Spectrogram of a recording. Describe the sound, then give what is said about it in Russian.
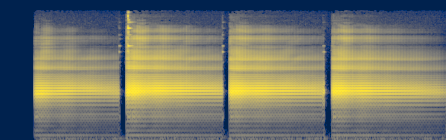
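A jaw harp, pressed to the teeth with its tongue plucked, twangs four times in a steady rhythm, each pluck a loud, buzzy drone on one fixed pitch with bright overtones that sustains and slowly fades before the next. No voices. “Когда вы играете на варгане, вот вы сейчас дергали за язычок, он выдает звук одной высоты.”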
